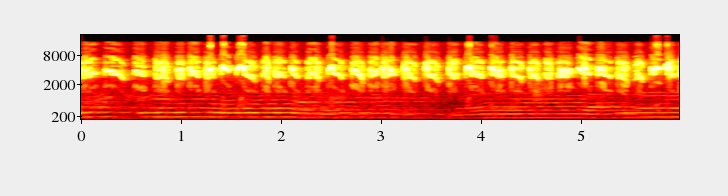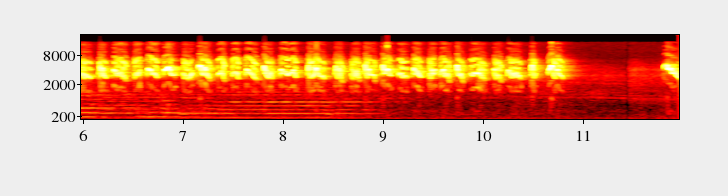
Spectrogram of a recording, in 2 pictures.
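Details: Calling a female in breeding condition, a male white-eye pours out a rapid, chattering song for about eleven seconds, then stops abruptly; soft low tones run beneath the first part.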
